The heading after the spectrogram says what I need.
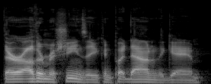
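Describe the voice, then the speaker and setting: A man voicing an excitable, goofy, stubborn young boy in an audio drama, slangy and exclamatory. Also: low-pitched, fast, noisy background, close to an everyday voice. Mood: goofy, casual.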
